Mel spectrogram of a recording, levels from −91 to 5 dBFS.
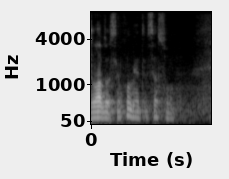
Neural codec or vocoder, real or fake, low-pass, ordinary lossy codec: codec, 16 kHz, 2 kbps, FunCodec, trained on Chinese and English, 25 frames a second; fake; none; none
